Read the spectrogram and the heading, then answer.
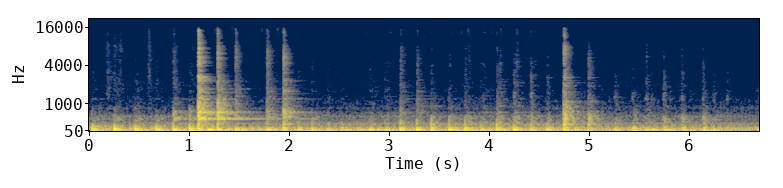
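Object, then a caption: Sheet-metal clothes dryer cabinet. The cabinet of a clothes dryer is tapped repeatedly in a steady run of dull, low-heavy knocks. A few harder taps add a brief ringing tone around 470 Hz and a bright click before fading quickly.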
